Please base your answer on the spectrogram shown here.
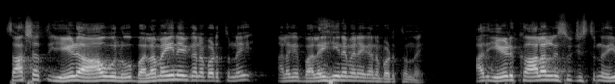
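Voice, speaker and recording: A man preaching a sermon as a pastor. He reads scripture slowly and loudly, then explains it in a conversational way, often restarting words and calling his listeners children. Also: on the high side.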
